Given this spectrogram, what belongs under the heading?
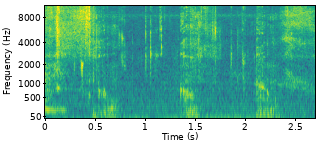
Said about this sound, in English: As you say this, you hear the sound of someone munching on something.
